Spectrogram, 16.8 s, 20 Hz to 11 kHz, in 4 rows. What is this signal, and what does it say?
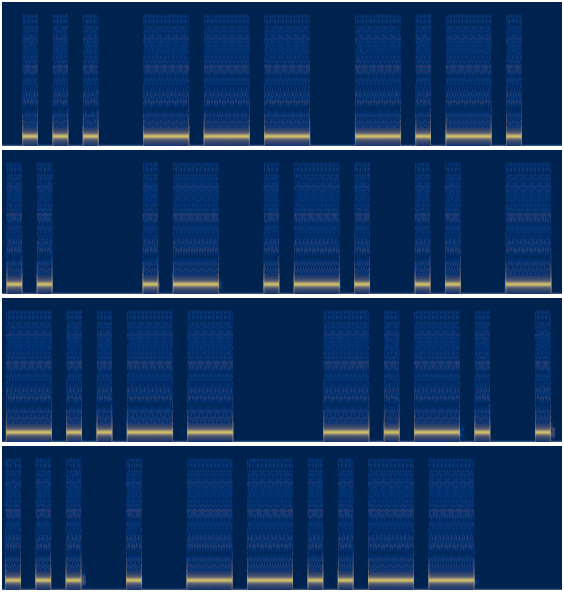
Morse code, heard as a keyed tone, about 10 wpm, 800 Hz. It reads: SOCI ARI, CHE,
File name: ITALIEN texte clair 2 vitesse 10 mots minute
